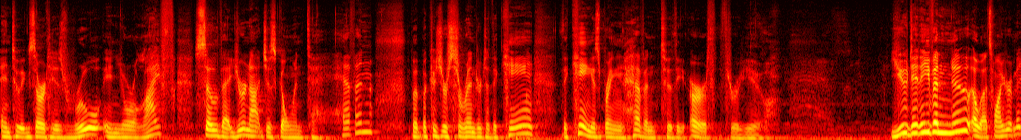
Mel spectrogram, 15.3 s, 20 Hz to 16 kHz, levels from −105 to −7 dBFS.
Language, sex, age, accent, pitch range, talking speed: English, male, 40-59, American, 115-170 Hz, 160 wpm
